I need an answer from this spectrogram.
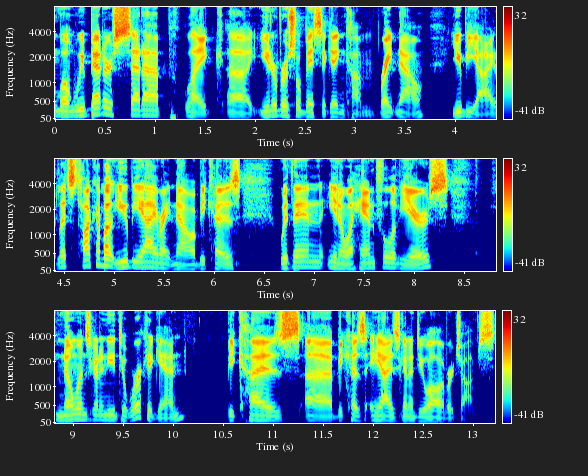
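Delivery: ordinary delivery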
